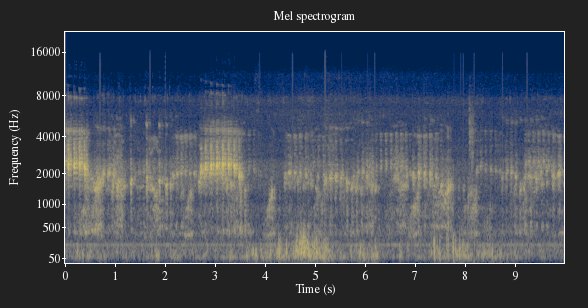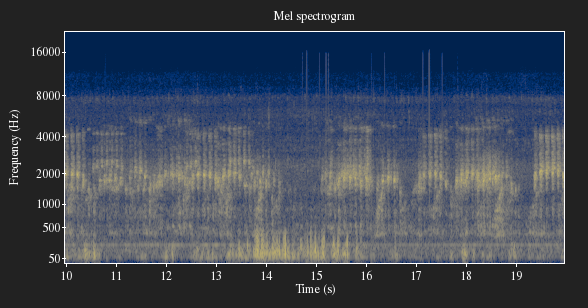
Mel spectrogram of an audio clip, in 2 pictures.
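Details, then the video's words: Many frogs croaking after dark beside a pond, continuous rasping pulses overlapping, louder bursts now and then, and a couple of deeper croaks nearby. "1 Stunde Froschkonzert. Frosch Geräusche quaken. Frösche Geräusche Konzert"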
